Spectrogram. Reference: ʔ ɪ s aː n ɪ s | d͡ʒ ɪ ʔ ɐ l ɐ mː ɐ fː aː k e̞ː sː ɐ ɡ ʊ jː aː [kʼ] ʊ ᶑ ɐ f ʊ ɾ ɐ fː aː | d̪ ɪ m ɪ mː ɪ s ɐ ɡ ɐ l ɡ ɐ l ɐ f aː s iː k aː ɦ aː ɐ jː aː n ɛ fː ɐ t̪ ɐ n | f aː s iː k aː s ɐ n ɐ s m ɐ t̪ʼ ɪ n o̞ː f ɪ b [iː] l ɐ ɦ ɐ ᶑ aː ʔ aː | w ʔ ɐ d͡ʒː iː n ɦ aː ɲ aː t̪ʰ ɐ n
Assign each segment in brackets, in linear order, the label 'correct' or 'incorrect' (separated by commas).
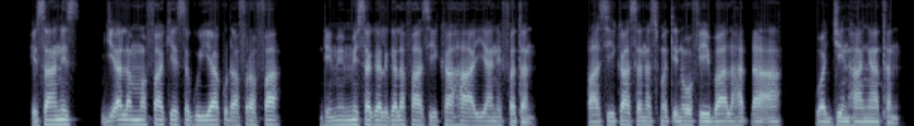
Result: incorrect, incorrect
